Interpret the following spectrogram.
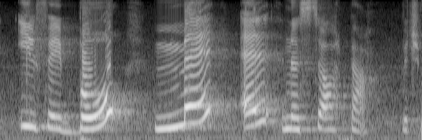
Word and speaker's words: mais: Mais. You do not pronounce this S. This is mais.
